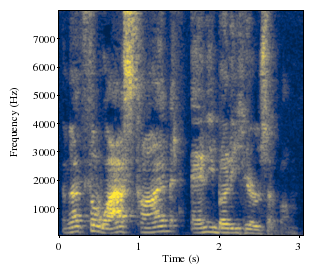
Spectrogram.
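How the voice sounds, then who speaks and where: A man's voice: a little high, normal speed, fairly bright tone, recorded from a distance. Agreeable man in an echoey room. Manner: agreeable, backs up his co-host. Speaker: podcast co-host. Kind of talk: casual chat. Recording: roomy sound from off-mic.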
